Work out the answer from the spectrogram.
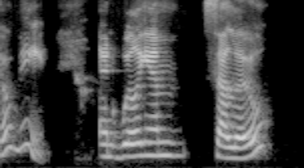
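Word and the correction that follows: Soleau: Yeah. – Oh, look at me. – Solo. William Solo. – Got it. I did not say that right. Okay. – Yeah. William Solo.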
